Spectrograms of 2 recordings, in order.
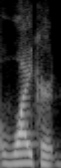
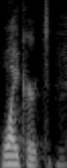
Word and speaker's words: Weichert: say your last name actually uh Wert but you wouldn't I forgive you because everybody butchers it but it's Wert wer um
